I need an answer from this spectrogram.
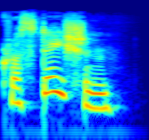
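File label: "crustacean", British English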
